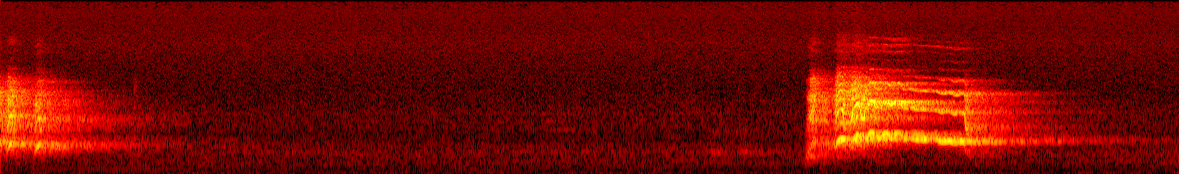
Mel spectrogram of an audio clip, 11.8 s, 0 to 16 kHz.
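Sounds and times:
coyote howl: 0:08.1 - 0:10.8.

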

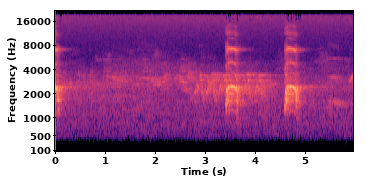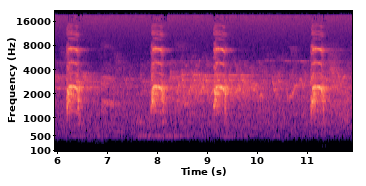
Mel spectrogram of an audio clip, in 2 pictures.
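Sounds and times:
Red-bellied woodpecker rough rolling kwirr calls: 0:04.6 - 0:07.2, 0:07.8 - 0:09.6, 0:11.0 - 0:11.6.

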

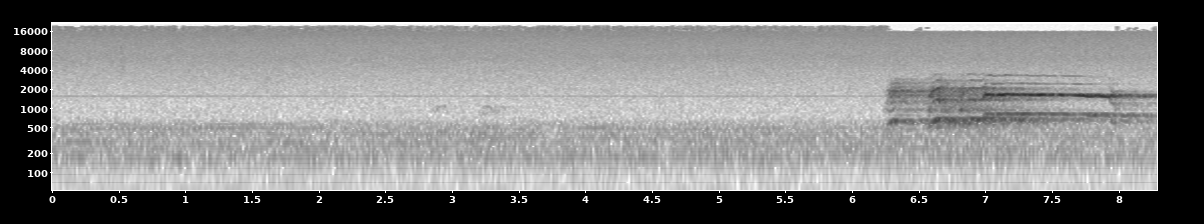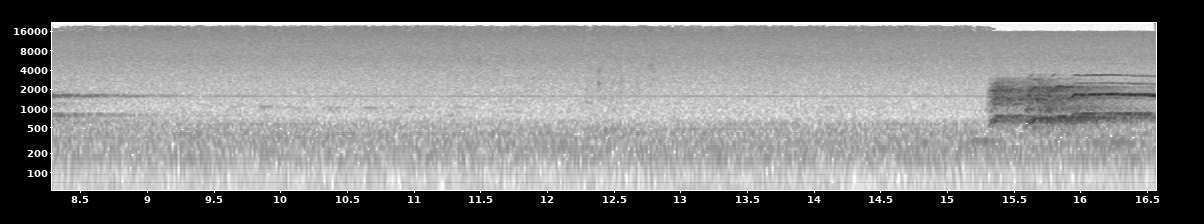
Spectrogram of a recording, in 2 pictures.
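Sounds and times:
several coyotes howling in chorus: 0:06.2 - 0:11.5, 0:15.3 - 0:16.5.

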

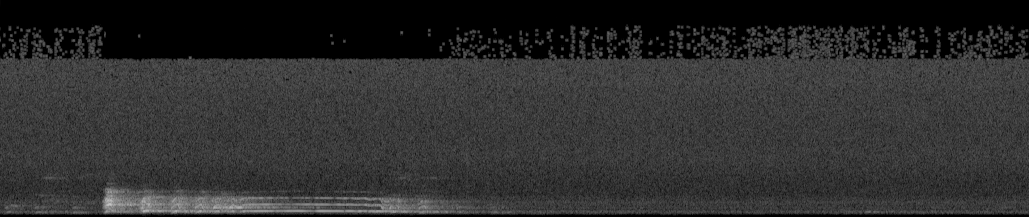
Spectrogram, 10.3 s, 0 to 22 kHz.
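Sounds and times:
coyotes howling and yipping: 0:00.0 - 0:05.3.

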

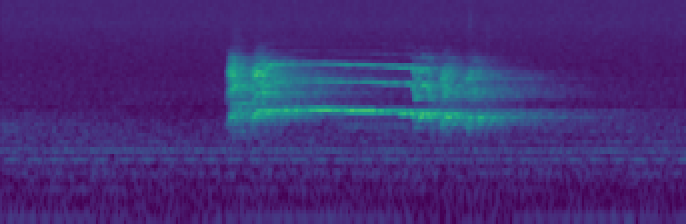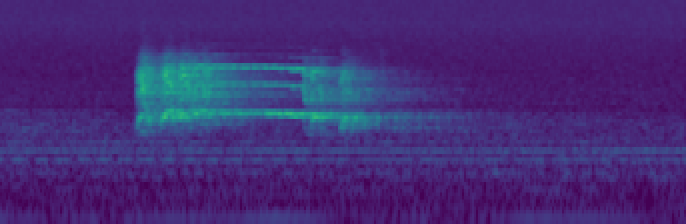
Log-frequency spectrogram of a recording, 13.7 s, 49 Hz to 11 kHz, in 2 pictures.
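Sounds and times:
steady low hum: 0:00.0 - 0:13.7
several coyotes howling: 0:02.3 - 0:06.0, 0:08.2 - 0:11.6.

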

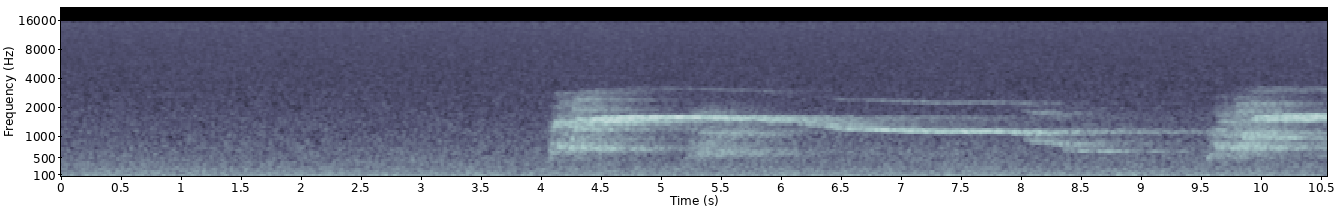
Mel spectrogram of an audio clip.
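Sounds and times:
coyote howl: 0:04.1 - 0:10.5.

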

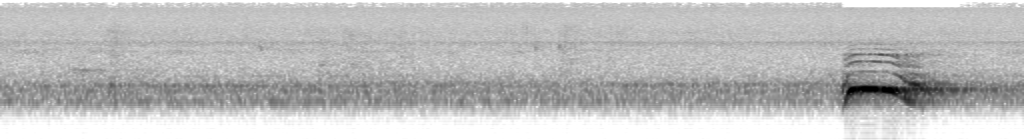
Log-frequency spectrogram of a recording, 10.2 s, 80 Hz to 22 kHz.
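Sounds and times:
barred owl giving a hollow hoot: 0:08.4 - 0:09.8.

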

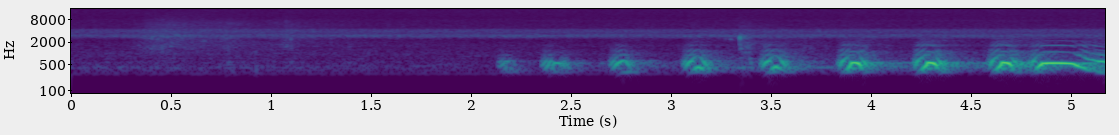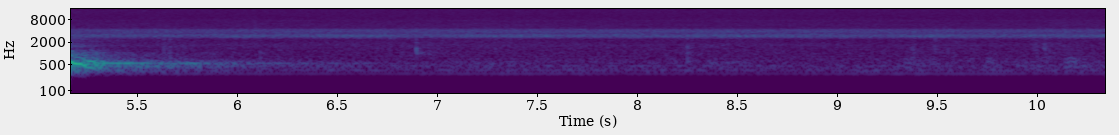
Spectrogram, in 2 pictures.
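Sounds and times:
constant high hiss: 0:00.0 - 0:10.3
barred owl hooting: 0:02.1 - 0:06.0.

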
